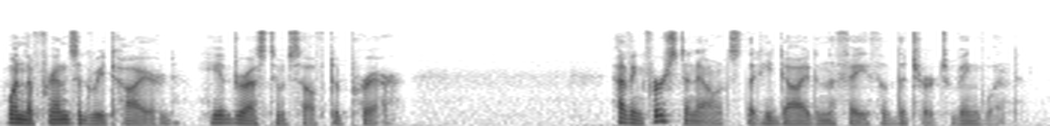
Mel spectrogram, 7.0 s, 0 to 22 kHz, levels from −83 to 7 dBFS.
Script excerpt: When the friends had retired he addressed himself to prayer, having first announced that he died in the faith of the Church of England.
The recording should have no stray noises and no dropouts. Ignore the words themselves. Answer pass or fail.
pass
